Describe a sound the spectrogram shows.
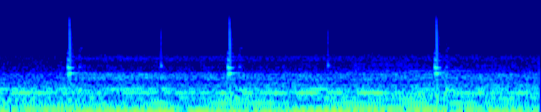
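Short interface clicks sound as menu items are selected.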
